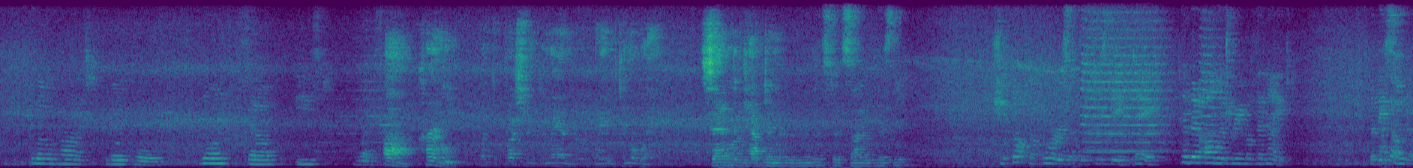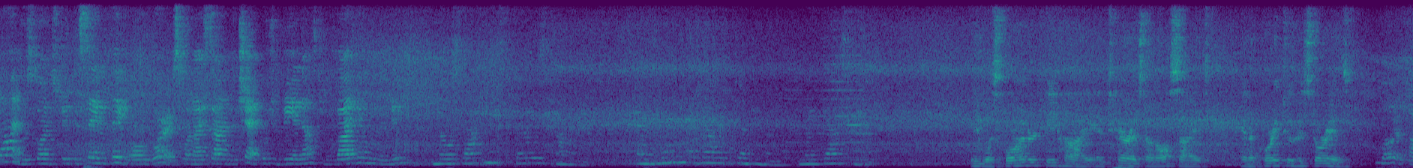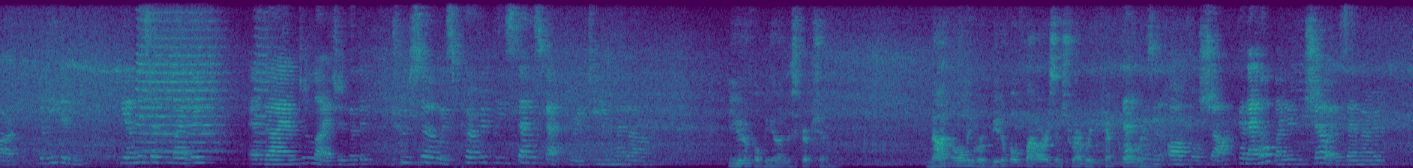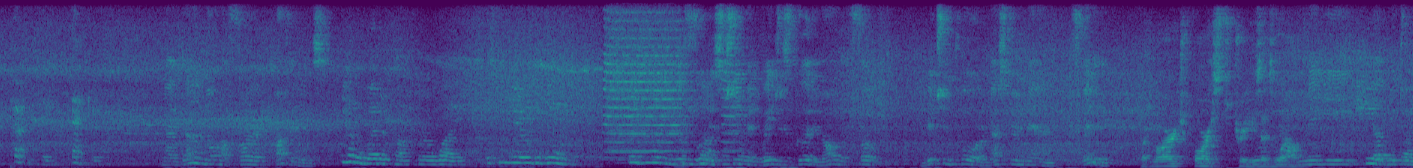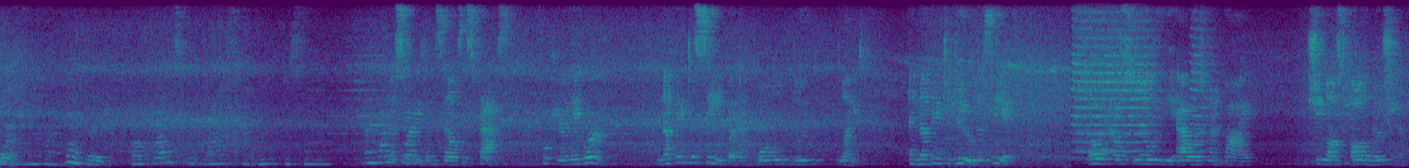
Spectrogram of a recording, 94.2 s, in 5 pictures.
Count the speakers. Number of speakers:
7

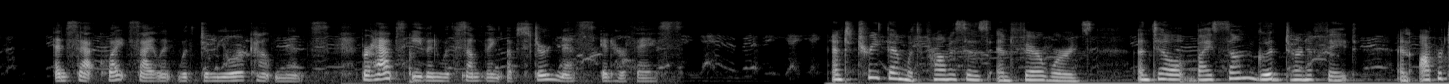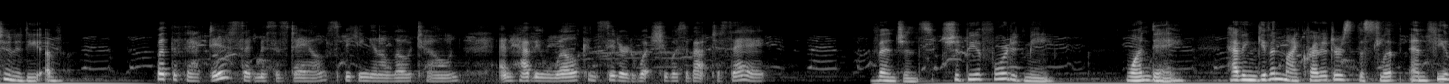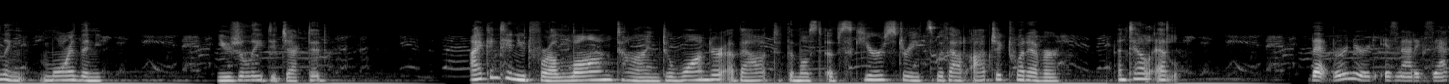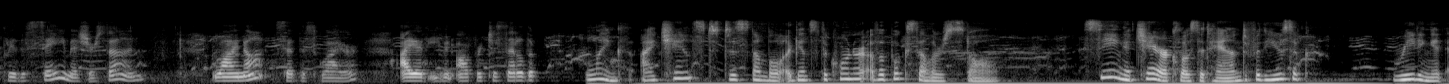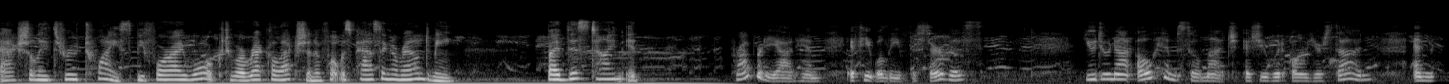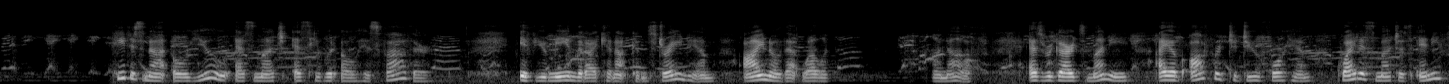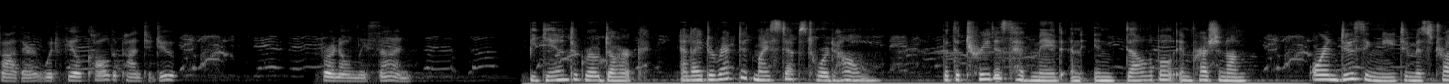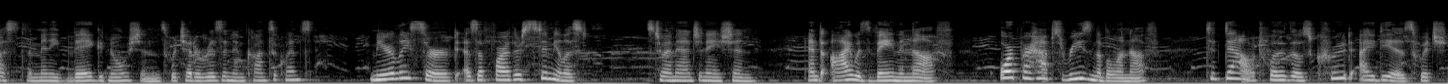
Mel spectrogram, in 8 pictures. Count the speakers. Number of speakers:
2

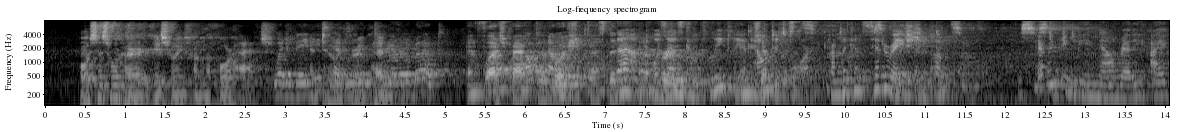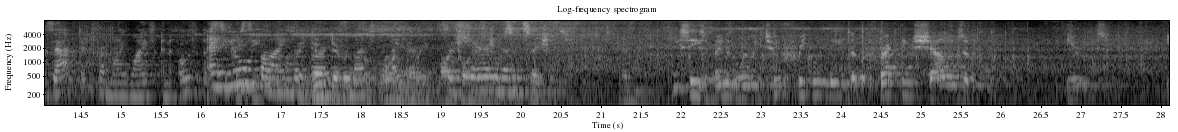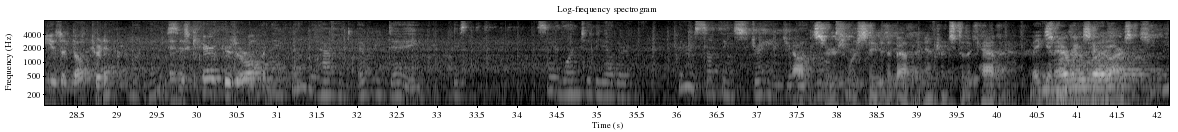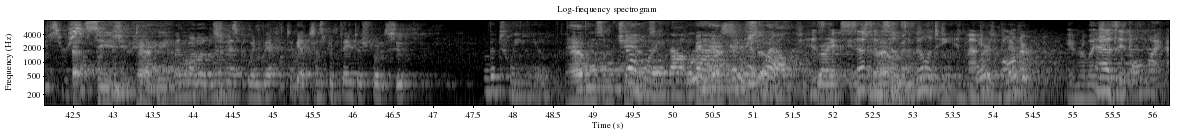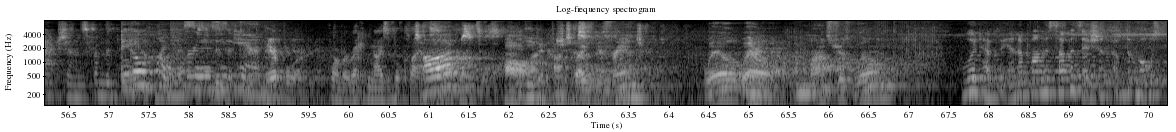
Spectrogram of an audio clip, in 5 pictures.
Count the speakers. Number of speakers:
9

